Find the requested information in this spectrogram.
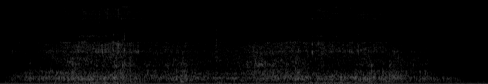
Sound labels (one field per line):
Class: furniture moving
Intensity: medium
